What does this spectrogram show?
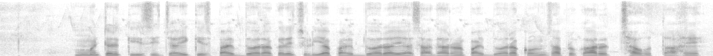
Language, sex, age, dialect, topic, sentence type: Hindi, male, 41-45, Awadhi Bundeli, agriculture, question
